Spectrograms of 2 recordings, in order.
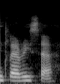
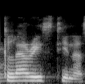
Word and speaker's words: Claris Tina: it's okay it's okay to learn i'm claris tina claris tina so it's not clarissa all right that's great.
